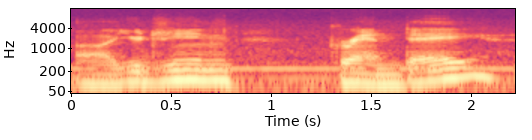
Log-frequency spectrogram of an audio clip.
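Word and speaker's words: Eugénie Grandet: you would typically imagine from bozak we have eugene grande that's how you pronounce it and now these are the kind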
